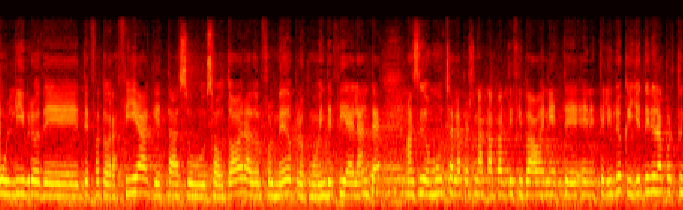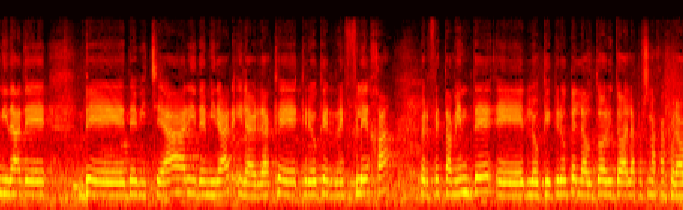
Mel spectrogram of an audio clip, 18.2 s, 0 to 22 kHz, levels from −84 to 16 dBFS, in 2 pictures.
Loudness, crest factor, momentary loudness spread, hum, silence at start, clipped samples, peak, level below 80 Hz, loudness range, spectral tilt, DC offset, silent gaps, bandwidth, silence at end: -18 LUFS; 16 dB; 4 LU; none; 0 s; under 0.1%; -2 dBFS; -48 dBFS; 1 LU; -5 dB/octave; under 0.1%; none; 15 kHz; 0 s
